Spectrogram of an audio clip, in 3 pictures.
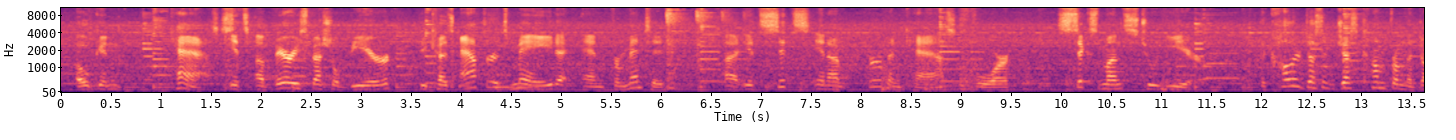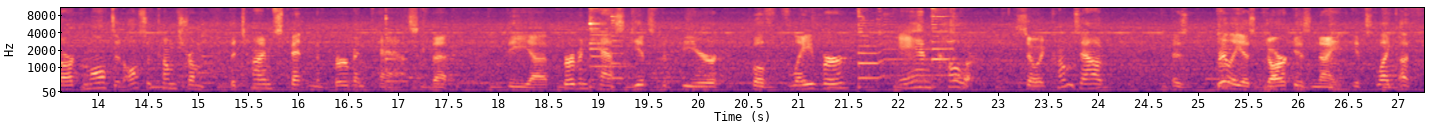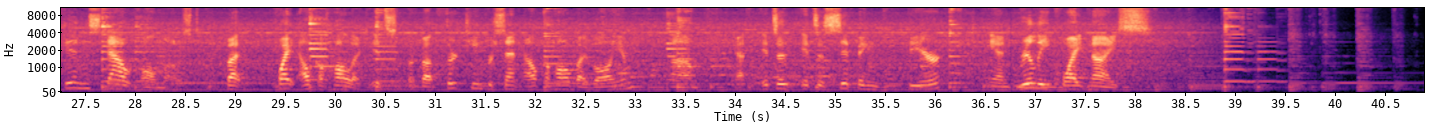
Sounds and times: Music: 0.0s - 40.8s
Speech: 0.2s - 11.4s, 12.0s - 24.1s, 24.7s - 38.2s.

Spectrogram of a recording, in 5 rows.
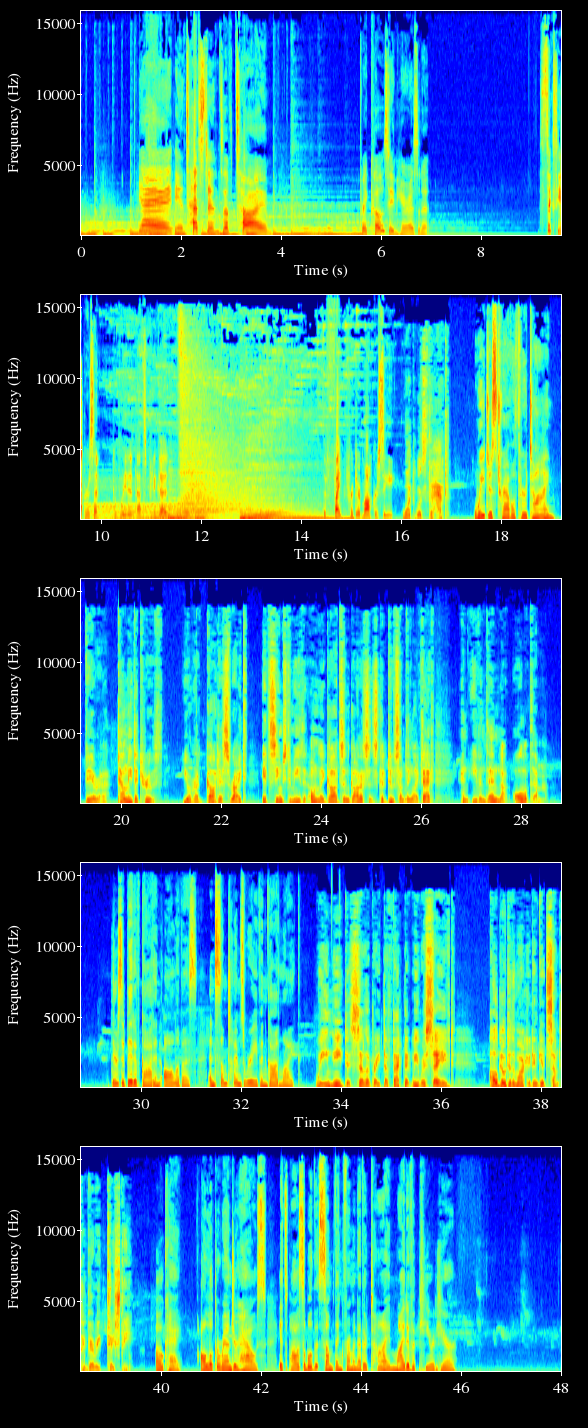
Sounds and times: Conversation: 1.0s - 46.5s.

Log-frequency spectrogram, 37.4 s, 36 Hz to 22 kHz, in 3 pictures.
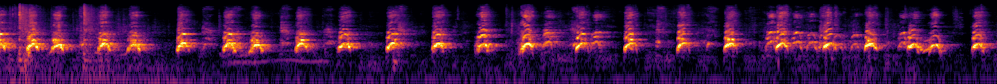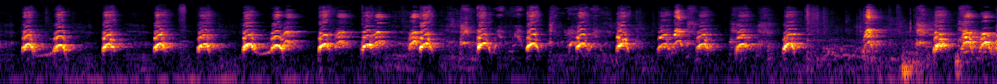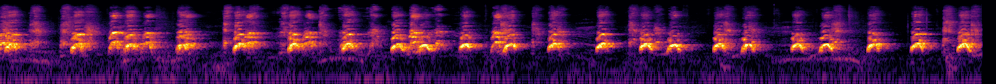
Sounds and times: Bow-wow: 0.0s - 37.2s.

